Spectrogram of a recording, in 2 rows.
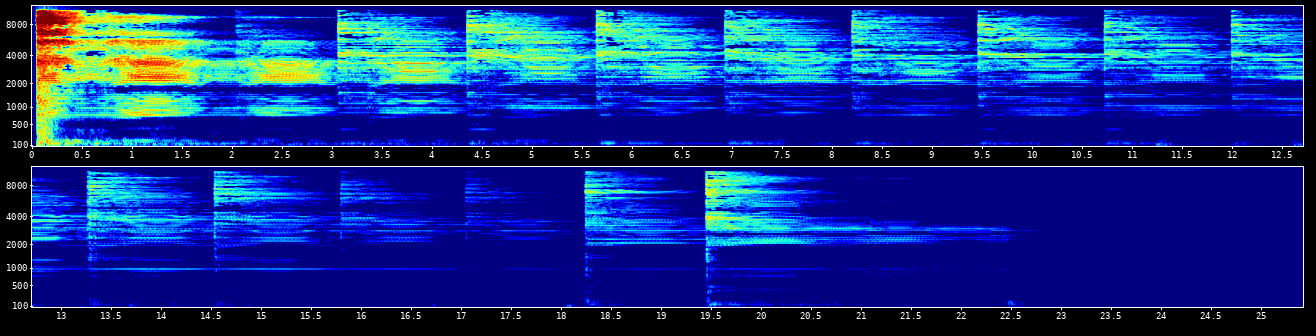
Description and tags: A metal spring hit with a metal rod, recorded in xy with rode nt-5s on Marantz 661. Swinging around, tips off a prayer bell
